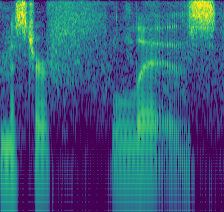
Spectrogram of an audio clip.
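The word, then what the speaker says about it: Mr. Phylzzz: It's spelled like Mr. Phil's, but it's pronounced Mr. Fliz.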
